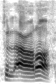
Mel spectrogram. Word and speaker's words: Al-A'raf: The next one is Surah Al-A'raf. It rhymes with An'am, which is the seventh Surah of the Quran.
